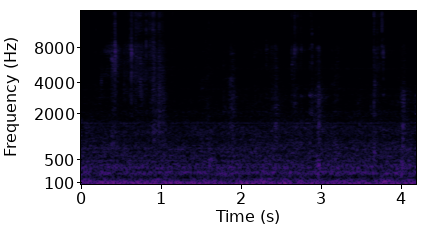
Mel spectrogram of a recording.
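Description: Bite into a crispy breaded, cream-cheese-stuffed jalapeño popper and chewing, heard as a few faint crisp crunches over a steady low hum.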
